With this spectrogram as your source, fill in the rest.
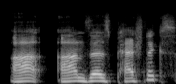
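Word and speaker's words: Anžejs Pasečņiks: Pashanek. You say the name, Kyle. How do you say it? Anzes Pashniks.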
